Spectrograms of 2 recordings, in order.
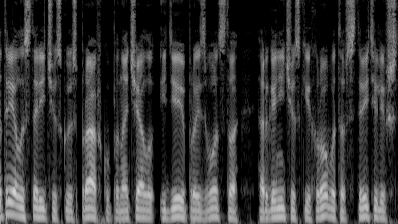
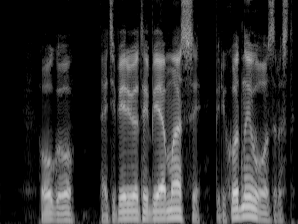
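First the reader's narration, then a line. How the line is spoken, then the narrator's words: Grim joking. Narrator (Russian): мрачно пошутил Станислав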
